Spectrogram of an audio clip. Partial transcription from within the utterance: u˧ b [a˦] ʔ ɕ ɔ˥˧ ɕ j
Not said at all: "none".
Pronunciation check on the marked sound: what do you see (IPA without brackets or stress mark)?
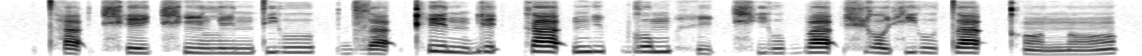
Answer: a˦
